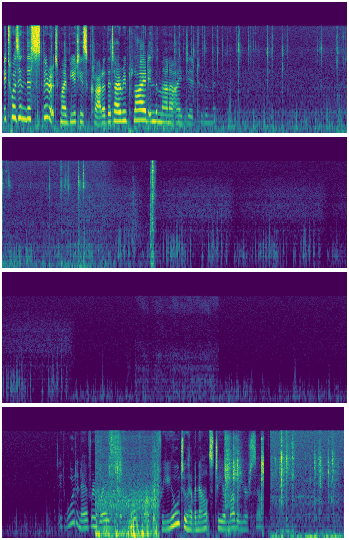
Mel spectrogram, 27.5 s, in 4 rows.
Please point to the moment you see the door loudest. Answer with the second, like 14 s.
23 s.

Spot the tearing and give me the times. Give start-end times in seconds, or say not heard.
16.2-18.1.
